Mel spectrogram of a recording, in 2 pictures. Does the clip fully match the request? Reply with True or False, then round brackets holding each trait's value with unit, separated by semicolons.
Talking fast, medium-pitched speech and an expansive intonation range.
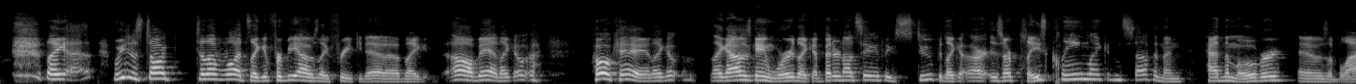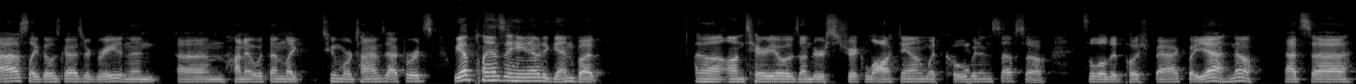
True (225 wpm; 150 Hz; 7.5 semitones)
